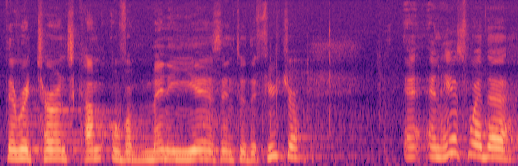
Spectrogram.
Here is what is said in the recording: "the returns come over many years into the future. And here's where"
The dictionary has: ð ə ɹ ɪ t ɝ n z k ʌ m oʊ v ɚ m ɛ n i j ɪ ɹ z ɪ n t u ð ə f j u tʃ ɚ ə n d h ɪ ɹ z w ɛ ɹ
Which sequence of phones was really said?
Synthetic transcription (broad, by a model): ð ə ɹ ɪ t ɝ n z k ʌ m oʊ v ɚ m ɛ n i j ɪ ɹ z ɪ n t u ð ə f j u tʃ ɚ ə n h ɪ ɹ z w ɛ ɹ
